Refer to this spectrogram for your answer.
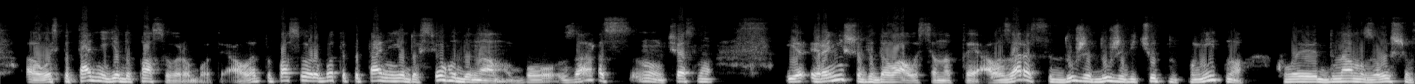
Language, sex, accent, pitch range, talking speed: Ukrainian, male, native, 115-165 Hz, 145 wpm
